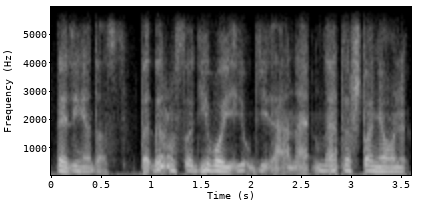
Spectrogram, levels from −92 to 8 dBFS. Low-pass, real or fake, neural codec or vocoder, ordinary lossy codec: 5.4 kHz; fake; autoencoder, 22.05 kHz, a latent of 192 numbers a frame, VITS, trained on many speakers; Opus, 32 kbps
